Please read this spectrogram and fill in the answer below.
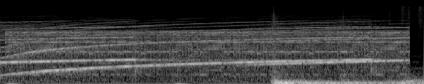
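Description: Emergency siren winding up, one long tone rising slowly and steadily in pitch. A low rumble comes in near the end.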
